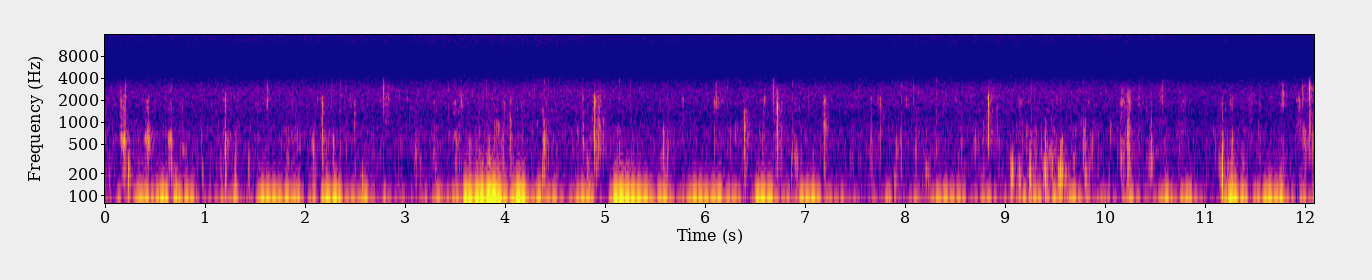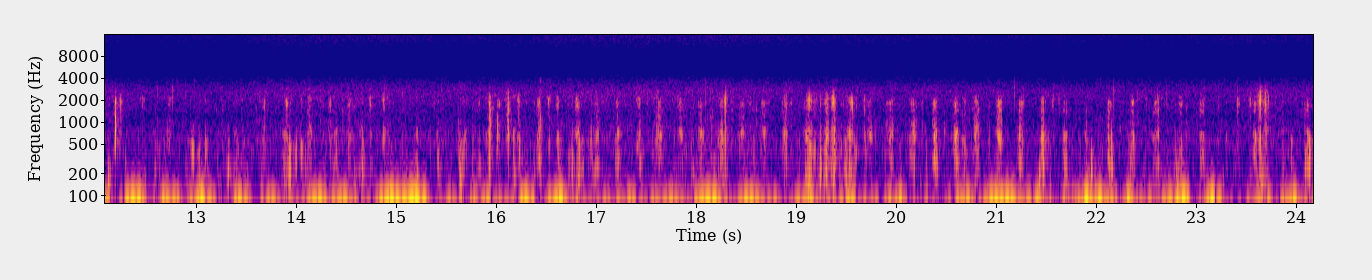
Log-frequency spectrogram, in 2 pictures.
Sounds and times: tadpoles churning/chewing in a swamp 0:00.0 - 0:24.1

